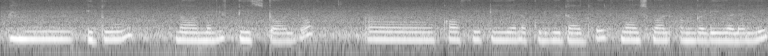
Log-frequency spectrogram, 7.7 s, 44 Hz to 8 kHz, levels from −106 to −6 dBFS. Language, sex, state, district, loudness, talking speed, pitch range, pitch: Kannada, female, Karnataka, Dakshina Kannada, -14 LUFS, 100 wpm, 195-215 Hz, 205 Hz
